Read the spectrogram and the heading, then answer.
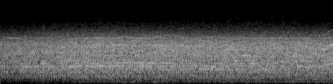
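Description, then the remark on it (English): A packed tennis stadium crowd, in a stadium seating more than 23,000, roars and cheers continuously at a semifinal between Venus and Amélie Mauresmo, cheering for Mauresmo at triple break point in the third set; a dense, loud wash of many voices that stays steady throughout with no single voice standing out. “The stadium, which seats more than 23,000, was packed. And to be clear, the crowd was cheering in some moments very loudly.”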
